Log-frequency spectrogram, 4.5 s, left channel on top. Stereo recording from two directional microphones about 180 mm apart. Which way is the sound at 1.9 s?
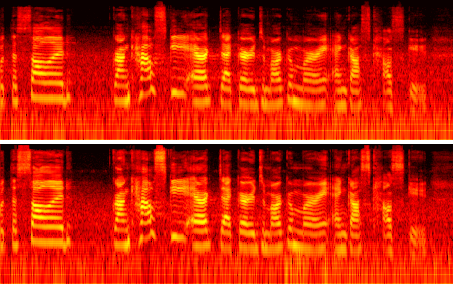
10° right (ahead or behind).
